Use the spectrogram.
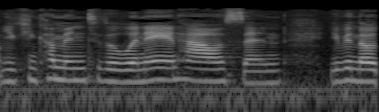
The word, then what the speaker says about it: Linnaean: really yes compared to ours is it the linnaean house am i pronouncing that correctly that's correct i know that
